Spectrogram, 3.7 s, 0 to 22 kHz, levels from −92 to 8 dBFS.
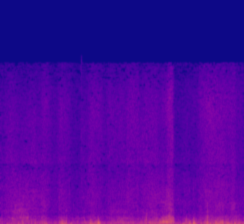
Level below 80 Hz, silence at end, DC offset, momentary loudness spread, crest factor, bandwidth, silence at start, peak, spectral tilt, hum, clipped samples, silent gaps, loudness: -48 dBFS; 0 s; under 0.1%; 7 LU; 22 dB; 16 kHz; 0 s; -20 dBFS; -5 dB/octave; none; under 0.1%; none; -43 LUFS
